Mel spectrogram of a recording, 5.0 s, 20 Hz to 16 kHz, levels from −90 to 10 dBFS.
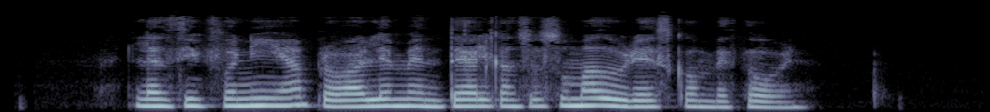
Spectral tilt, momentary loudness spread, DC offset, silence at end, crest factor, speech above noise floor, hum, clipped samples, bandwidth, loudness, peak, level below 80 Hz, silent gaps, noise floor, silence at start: -7 dB/octave; 8 LU; under 0.1%; 0.9 s; 16 dB; 53 dB; none; under 0.1%; 8.8 kHz; -22 LUFS; -6 dBFS; -76 dBFS; none; -73 dBFS; 0.7 s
